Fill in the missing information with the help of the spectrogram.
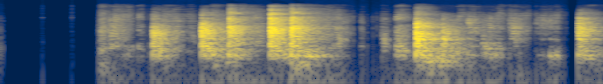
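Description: Chalk writing on a chalkboard: an irregular run of short taps and scrapes, one for each stroke of the letters, starting after about a second of silence.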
